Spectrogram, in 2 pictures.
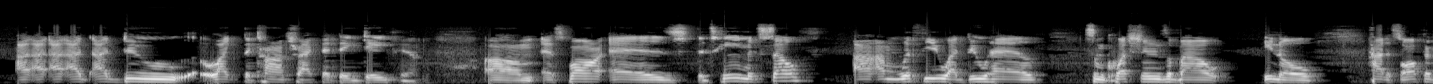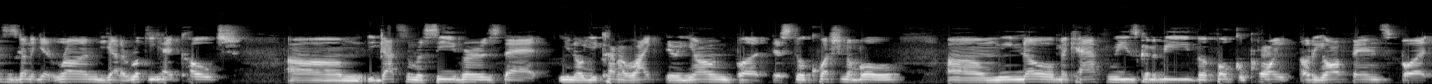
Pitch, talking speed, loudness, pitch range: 115 Hz, 165 wpm, -12 LUFS, 110-130 Hz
